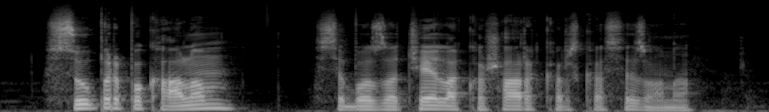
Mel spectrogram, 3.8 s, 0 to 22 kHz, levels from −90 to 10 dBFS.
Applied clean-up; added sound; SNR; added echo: none; none; none; none.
